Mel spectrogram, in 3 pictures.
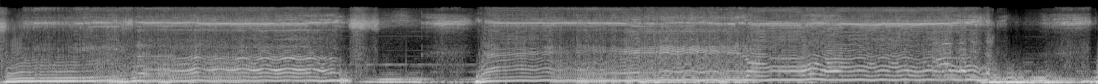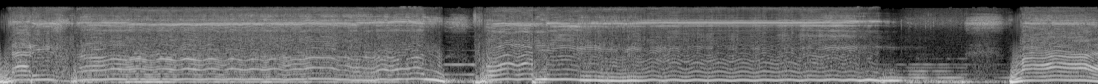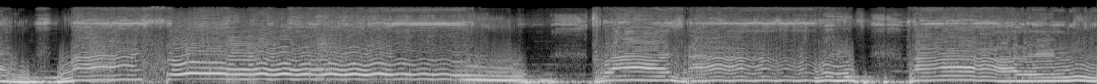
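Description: A man singing a slow gospel song into a microphone over a PA, with long held notes and wide vibrato, over steady low accompanying tones. There are short breaks between phrases.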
